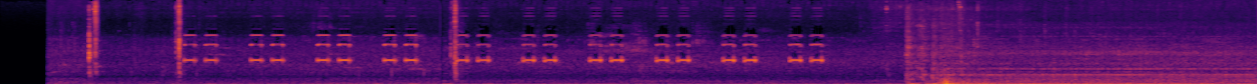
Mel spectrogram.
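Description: Mitsubishi Pajero being started: a few sharp clicks, then a dashboard warning chime beeping in quick pairs for about ten seconds. Near the end the engine cranks, catches, and settles into a steady idle.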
